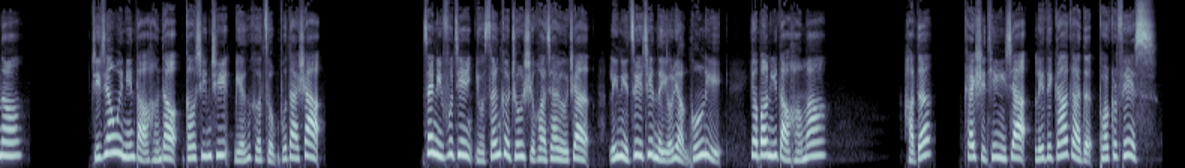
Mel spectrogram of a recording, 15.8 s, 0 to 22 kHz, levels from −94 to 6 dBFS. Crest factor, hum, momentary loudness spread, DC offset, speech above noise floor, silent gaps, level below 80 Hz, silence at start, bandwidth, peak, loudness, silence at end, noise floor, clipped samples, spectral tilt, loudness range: 18 dB; none; 8 LU; under 0.1%; 55 dB; 0.41-1.17 s, 4.35-5.48 s, 11.86-11.99 s, 12.48-12.79 s; -64 dBFS; 0 s; over 20 kHz; 0 dBFS; -18 LUFS; 0.45 s; -73 dBFS; under 0.1%; -3 dB/octave; 3 LU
